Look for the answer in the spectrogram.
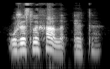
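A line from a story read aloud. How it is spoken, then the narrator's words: Calm reply. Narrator (Russian): спокойно ответила Хурем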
